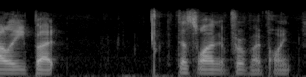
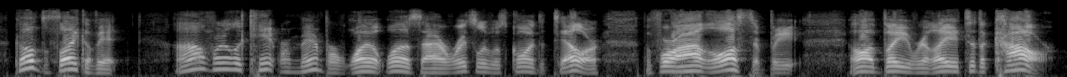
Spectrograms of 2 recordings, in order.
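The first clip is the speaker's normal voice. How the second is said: a touch higher, mildly downcast farm mare; lightly voiced Applejack; 4 semitones higher, 6 dB louder than usual. Applejack telling her family, lightly voiced and downcast. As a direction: read Applejack a little up and rueful. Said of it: "Applejack finished, looking downcast".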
